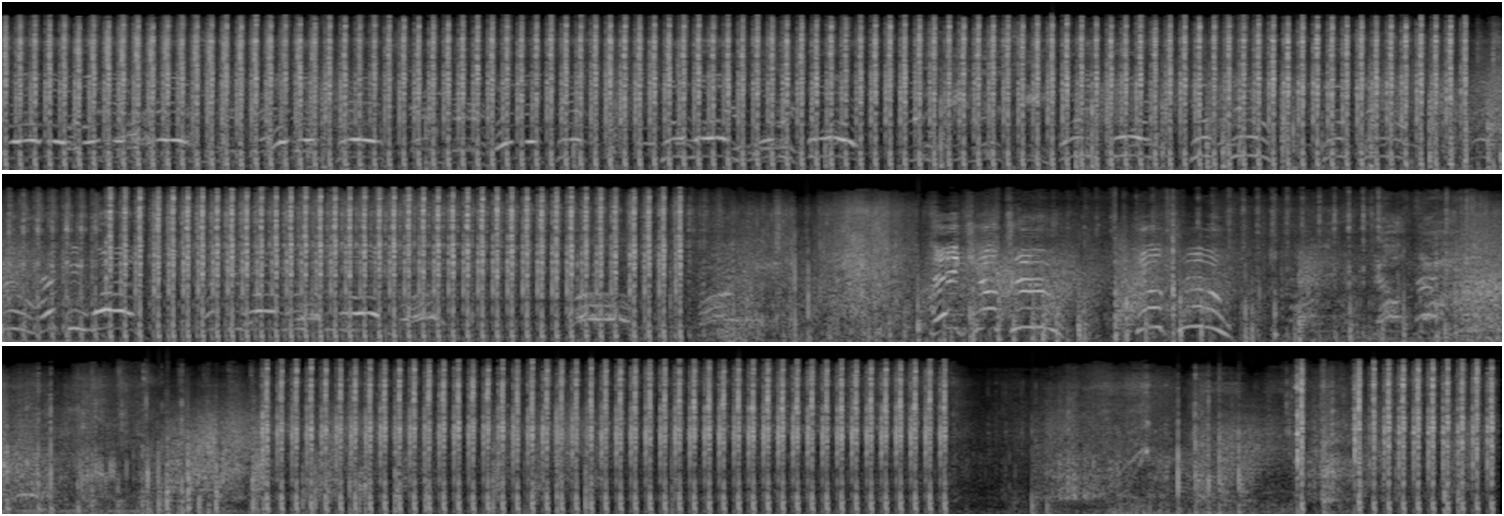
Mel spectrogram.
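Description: Paintball markers firing in long, rapid streams of many shots a second, with a brief lull about three-quarters through before the firing picks up again.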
